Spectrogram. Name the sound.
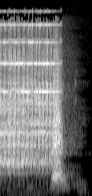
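timer alarm ringing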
